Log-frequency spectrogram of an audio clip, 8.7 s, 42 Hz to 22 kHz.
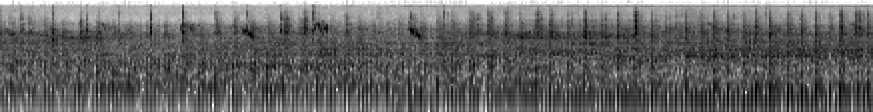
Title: Стук в моторе Honda Lead 90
